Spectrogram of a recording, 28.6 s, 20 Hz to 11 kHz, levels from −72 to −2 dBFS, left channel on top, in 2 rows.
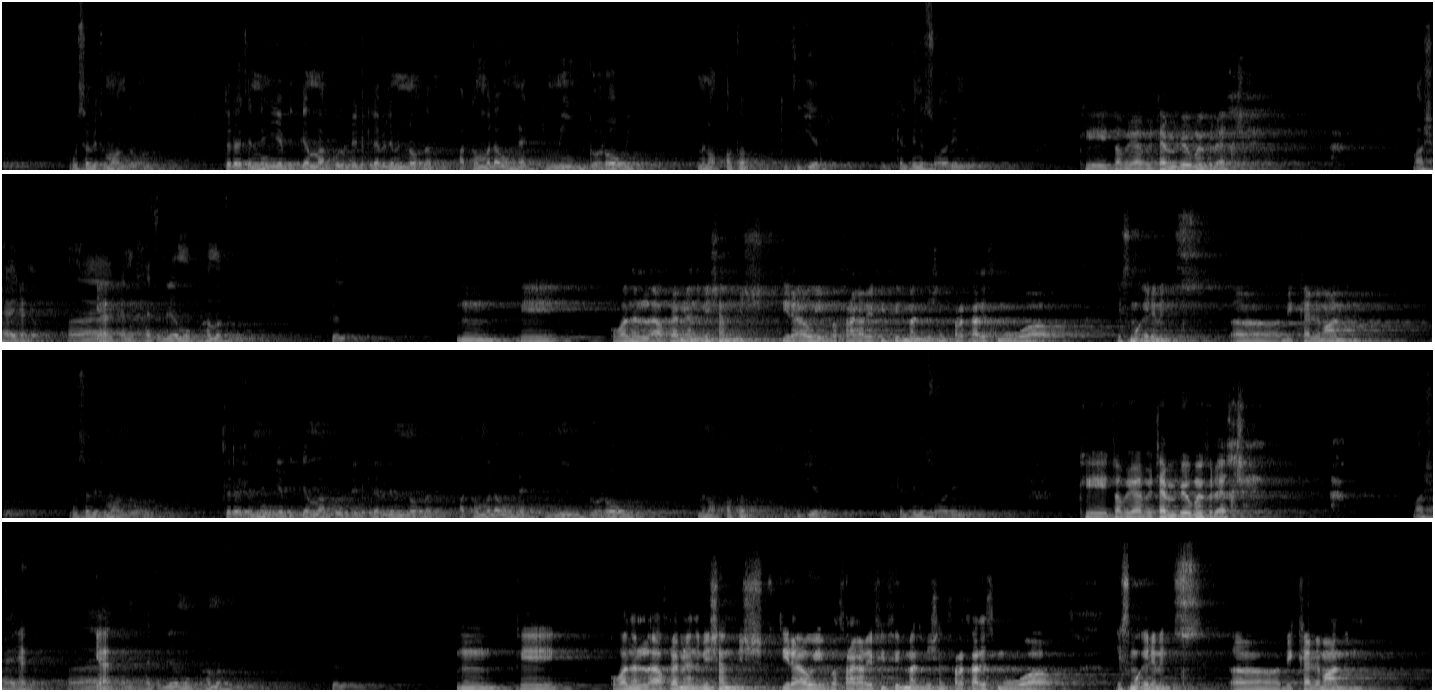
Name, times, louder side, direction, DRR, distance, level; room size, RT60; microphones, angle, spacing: voice 1, 0.7-1.5 2.2-6.4 7.0-7.5 7.8-8.3 8.8-9.8 14.1-14.7 15.0-16.9 17.6-17.8, left 1 dB, 35° left, 5 dB, 0.8 m, -41 dB
voice 2, 10.8-12.6 13.3-13.4 15.3-15.4 18.9-19.9 20.4-24.8 25.5-26.3 26.6-27.9, right 5 dB, 70° right, 12 dB, 0.5 m, -34 dB
14.0 x 8.1 x 6.9 m, 2.9 s
head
